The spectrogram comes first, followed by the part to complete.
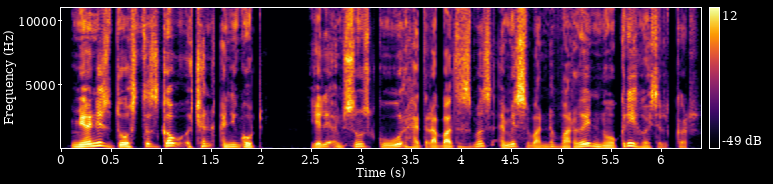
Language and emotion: Kashmiri, surprised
